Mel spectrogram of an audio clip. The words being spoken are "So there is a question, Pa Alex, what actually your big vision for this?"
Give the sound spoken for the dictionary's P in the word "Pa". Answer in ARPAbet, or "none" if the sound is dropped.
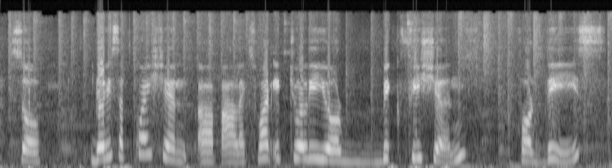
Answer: P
